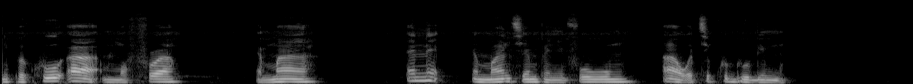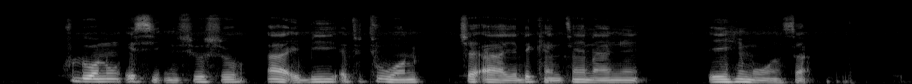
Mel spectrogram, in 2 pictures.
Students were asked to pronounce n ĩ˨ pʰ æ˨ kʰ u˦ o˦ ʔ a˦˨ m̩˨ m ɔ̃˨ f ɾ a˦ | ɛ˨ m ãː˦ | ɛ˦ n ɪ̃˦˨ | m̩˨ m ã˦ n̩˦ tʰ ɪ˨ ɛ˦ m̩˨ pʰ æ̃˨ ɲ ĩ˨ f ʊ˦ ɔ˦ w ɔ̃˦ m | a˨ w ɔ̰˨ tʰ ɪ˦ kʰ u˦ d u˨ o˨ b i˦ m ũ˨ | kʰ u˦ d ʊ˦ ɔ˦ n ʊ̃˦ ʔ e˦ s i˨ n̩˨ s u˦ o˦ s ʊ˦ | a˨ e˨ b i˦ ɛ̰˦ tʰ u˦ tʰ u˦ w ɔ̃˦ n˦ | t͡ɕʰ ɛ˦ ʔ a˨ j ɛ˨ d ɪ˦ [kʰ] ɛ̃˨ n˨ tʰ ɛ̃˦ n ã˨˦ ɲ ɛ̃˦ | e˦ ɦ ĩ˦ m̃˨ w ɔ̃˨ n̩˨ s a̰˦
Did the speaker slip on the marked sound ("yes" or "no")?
no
